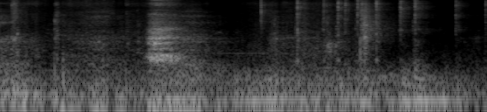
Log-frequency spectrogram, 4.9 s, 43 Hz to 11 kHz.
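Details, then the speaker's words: 1961 VW Beetle barn find, sat for years, 6-volt battery, first start attempt: a few sharp clicks with no cranking, solenoid clicking but starter not turning the engine; starter to be checked. "Yeah, I hear the solenoid or something like trying to engage."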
